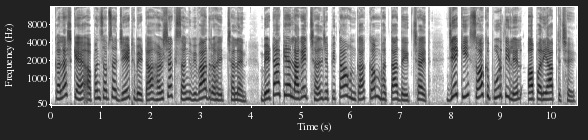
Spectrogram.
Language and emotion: Maithili, neutral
